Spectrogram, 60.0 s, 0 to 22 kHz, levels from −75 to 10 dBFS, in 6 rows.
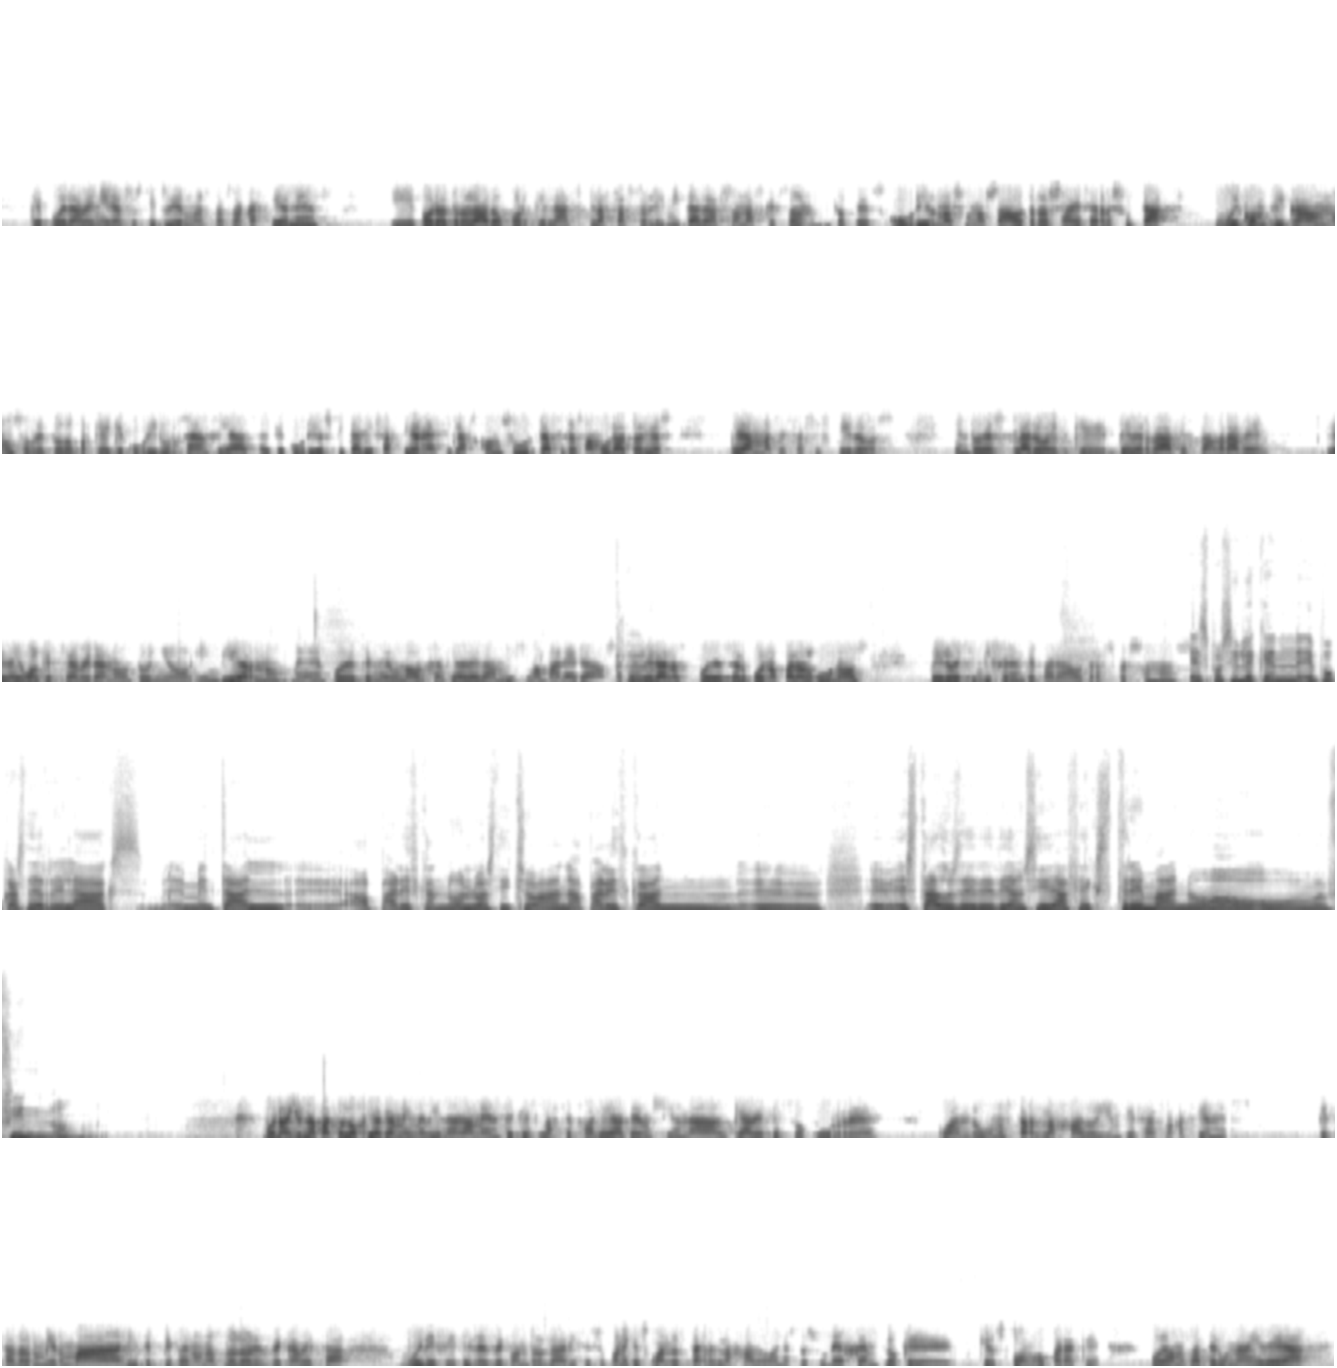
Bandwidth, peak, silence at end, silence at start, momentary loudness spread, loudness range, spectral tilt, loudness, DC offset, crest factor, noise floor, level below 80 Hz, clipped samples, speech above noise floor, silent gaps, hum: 14.5 kHz; -2 dBFS; 0.05 s; 0.2 s; 11 LU; 5 LU; -6 dB/octave; -24 LUFS; under 0.1%; 22 dB; -60 dBFS; -66 dBFS; under 0.1%; 36 dB; none; none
